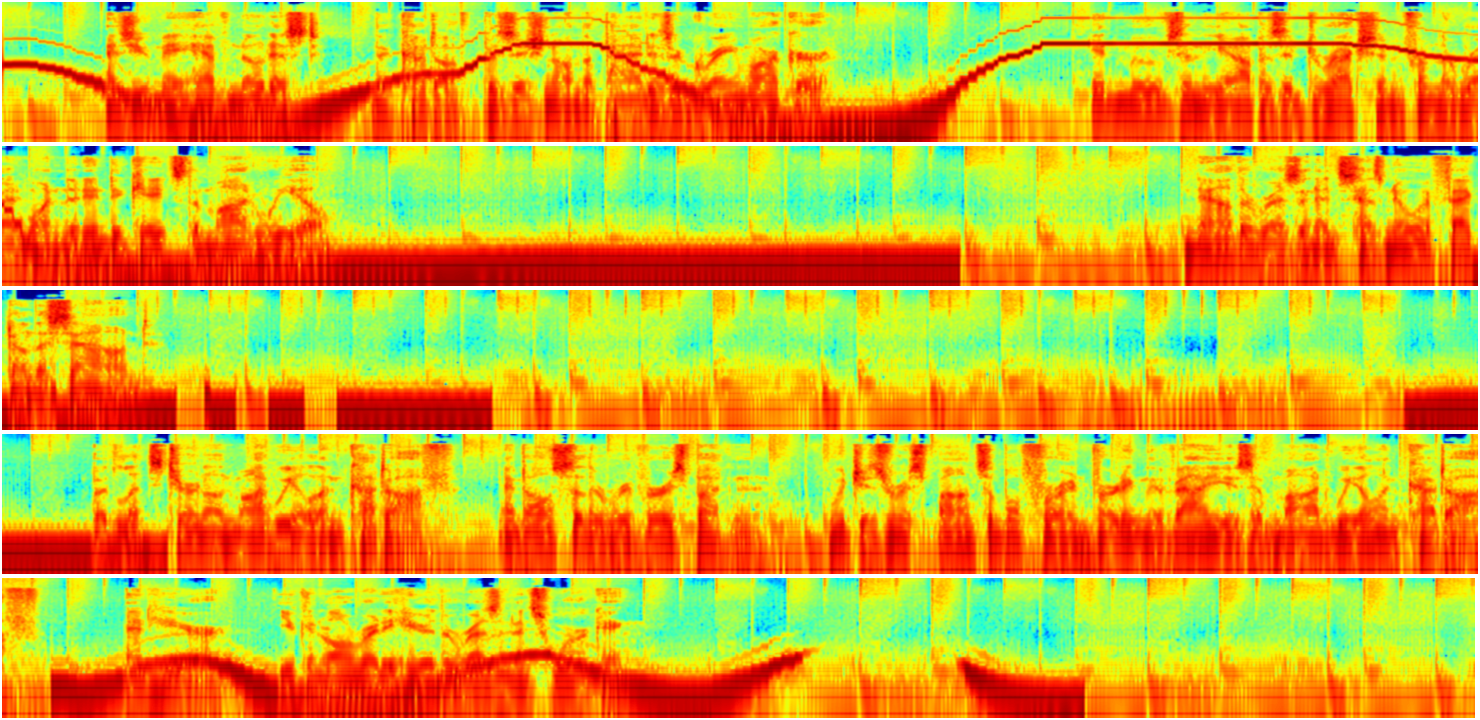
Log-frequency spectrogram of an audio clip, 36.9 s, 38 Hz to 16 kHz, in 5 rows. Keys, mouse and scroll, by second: 13.4 click, 14.2-17.1 drag, 18.7-21.2 drag, 21.5-22.9 drag, 23.8 click, 24.5 click, 25.8 click, 29.5-34.8 drag, 35.4 click.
